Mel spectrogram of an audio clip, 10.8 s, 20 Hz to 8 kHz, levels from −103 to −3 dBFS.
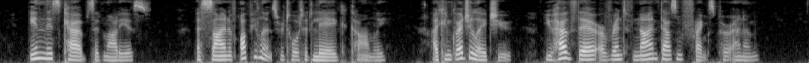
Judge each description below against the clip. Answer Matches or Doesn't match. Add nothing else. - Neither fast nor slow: Matches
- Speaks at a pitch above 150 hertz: Matches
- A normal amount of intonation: Matches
